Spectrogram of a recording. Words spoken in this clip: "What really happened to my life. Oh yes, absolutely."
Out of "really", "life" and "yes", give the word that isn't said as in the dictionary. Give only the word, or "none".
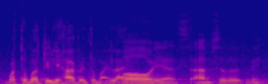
life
